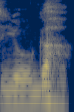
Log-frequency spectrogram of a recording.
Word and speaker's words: yoga: and in Sanskrit the last uh, consonant is completely voiced Okay. along with the vowel, so it's yoga.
